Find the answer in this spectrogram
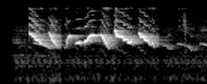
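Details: Kecial kuning, the Lemon-bellied White-eye from Lombok, a diligent singer kept as a lure for other birds: a fast, high twittering phrase of linked rising and falling notes lasting about one and a half seconds.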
